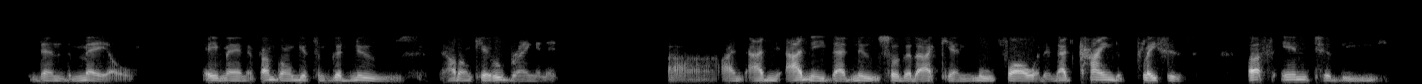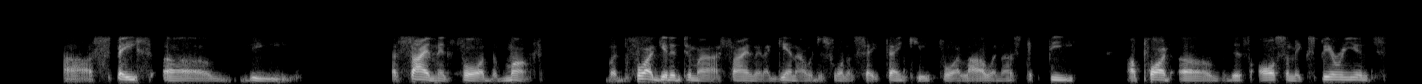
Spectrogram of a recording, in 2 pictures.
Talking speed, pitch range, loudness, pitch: 155 wpm, 90-105 Hz, -26 LUFS, 95 Hz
